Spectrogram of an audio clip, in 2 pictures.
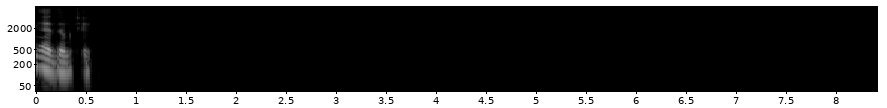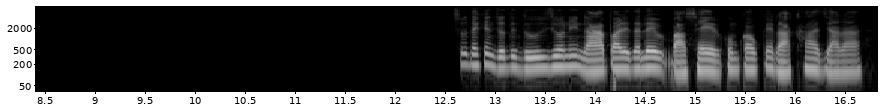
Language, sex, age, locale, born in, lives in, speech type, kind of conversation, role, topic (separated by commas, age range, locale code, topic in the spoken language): Bengali, male, 25-29, bn-BD, Bangladesh, Bangladesh, conversation, podcast, guest, স্ক্রিনে কাটানো সময় নিয়ন্ত্রণ করতে আপনি কী কী পরামর্শ দেবেন?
